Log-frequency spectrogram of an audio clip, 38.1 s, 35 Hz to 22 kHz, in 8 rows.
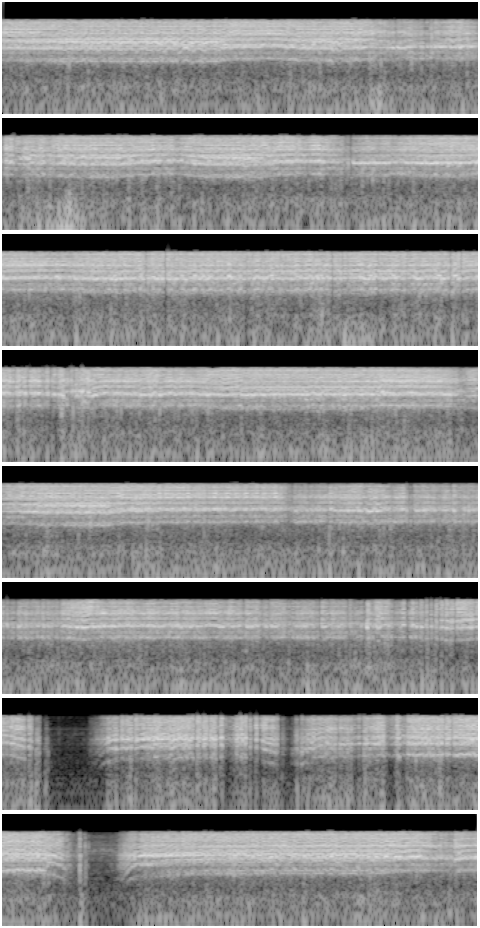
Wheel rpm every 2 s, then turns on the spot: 210, 220, 220, 220, 220, 210, 210, 220, 210, 220, 230, 230, 230, 230, 120, 140, 160, 150, 220.
none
